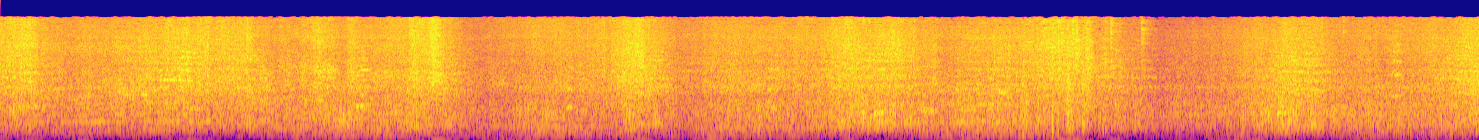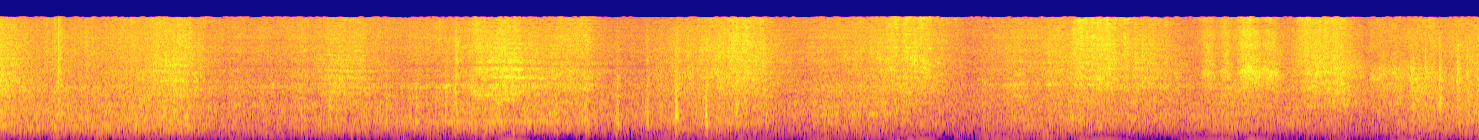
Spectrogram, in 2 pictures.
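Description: Wheels of a double-stack container train rolling past on the rail at close range: a continuous rumble with repeated clatter as the cars' wheels go by, swelling and easing every few seconds. Thin wheel squeal comes and goes, and a few sharp clicks sound a little past two-thirds of the way through.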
